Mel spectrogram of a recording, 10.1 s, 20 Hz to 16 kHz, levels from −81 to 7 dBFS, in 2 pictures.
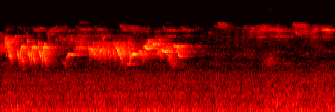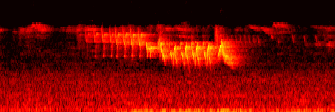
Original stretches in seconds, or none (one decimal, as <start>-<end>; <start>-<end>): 0.0-6.1; 6.7-9.0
